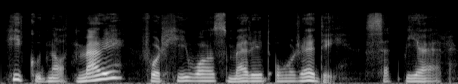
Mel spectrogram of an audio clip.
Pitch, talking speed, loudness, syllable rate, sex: 165 Hz, 145 wpm, -19 LUFS, 4.0 syllables/s, female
